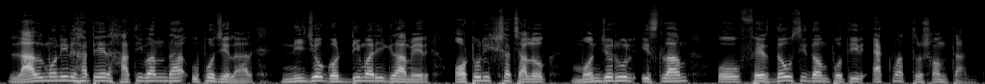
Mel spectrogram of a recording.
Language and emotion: Bengali, neutral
